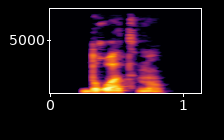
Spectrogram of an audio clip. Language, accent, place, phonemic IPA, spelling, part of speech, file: French, France, Lyon, /dʁwat.mɑ̃/, droitement, adverb, LL-Q150 (fra)-droitement.wav
- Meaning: 1. straight; straightly 2. correctly; properly; rightly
